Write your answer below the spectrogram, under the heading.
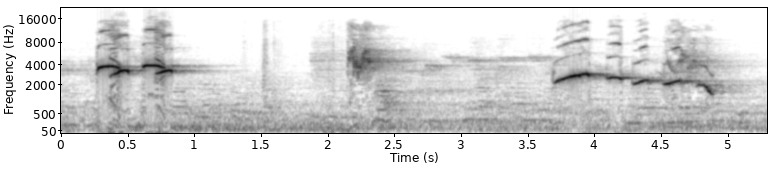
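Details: Captive Oriental magpie-robin (kacer, poci type) song, played to stimulate untrained birds to sing. Two sharp whistled notes are followed by a raspy burst, then a loud, slightly descending phrase of linked whistles.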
